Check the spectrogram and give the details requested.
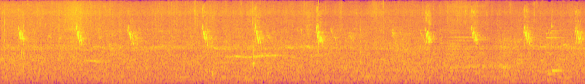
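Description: A small bird calling: a short, high chirp that drops in pitch, repeated about once a second, over steady outdoor background noise.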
